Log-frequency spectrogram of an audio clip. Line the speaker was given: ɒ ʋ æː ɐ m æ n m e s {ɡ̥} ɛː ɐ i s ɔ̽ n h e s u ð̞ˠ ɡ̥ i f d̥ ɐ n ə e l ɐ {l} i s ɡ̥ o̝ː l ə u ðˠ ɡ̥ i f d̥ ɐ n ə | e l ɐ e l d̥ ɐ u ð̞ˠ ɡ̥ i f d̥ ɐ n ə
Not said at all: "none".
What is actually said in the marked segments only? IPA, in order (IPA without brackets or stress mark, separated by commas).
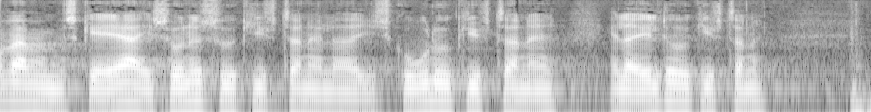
ɡ̥, none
